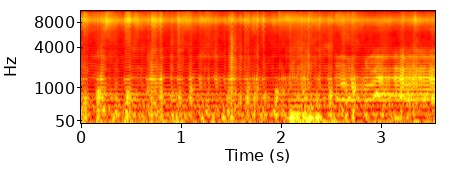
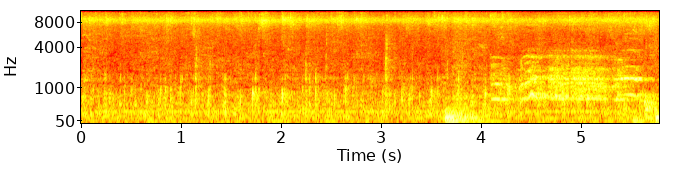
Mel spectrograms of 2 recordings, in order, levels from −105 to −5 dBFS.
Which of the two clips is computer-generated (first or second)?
first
